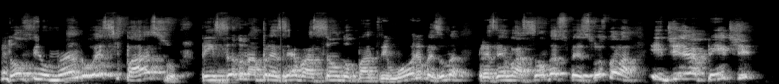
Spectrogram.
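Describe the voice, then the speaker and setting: A man speaks at an extremely high pitch with very wide pitch swings. He keeps a moderate pace with hardly any pauses. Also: very even loudness. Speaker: labor judge and law professor. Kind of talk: casual interview chat.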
